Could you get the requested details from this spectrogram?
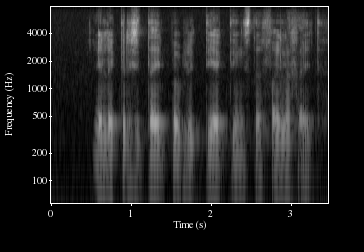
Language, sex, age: Afrikaans, male, 22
